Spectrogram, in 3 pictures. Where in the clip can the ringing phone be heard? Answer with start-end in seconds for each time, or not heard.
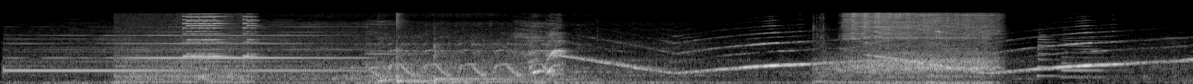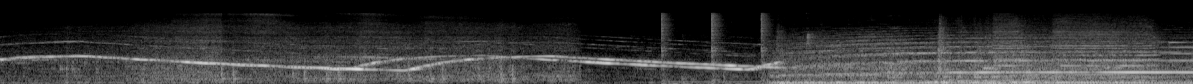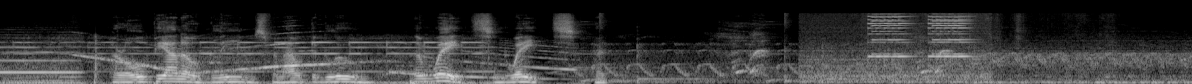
1.1-2.6, 31.9-33.8.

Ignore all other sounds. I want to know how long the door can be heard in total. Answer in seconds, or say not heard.
2 s.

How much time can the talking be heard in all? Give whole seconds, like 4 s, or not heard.
5 s.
